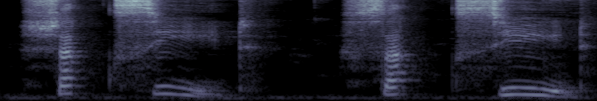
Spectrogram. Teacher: पहला सिलेबल साधारण तरीके से बोलेंगे, दूसरे को जोर दे के बोलेंगे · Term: सेकंड सिलेबल पे स्ट्रेस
